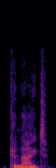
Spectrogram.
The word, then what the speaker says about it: knight: knight, night, not, cannot, and no. Okay, we used to pronounce the Ks, and I You're wish that we joking.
